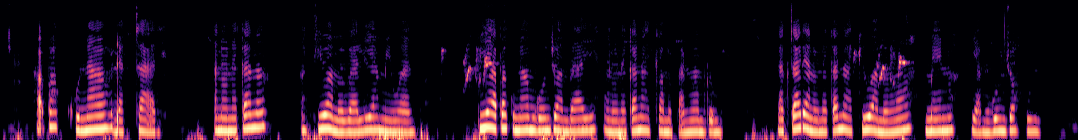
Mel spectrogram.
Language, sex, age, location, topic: Swahili, female, 25-35, Nakuru, health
